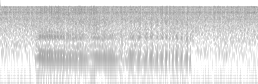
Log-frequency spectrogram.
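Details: Ben, a pet cat indoors, sleeping or nearly asleep while being petted, gives a single drawn-out, low, voiced grunting moan lasting over two seconds, steady in pitch with a slight dip at the start, over a soft background hiss.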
